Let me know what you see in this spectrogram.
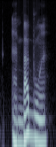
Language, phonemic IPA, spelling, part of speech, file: French, /ba.bwɛ̃/, babouin, noun, Fr-babouin.ogg
- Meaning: baboon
